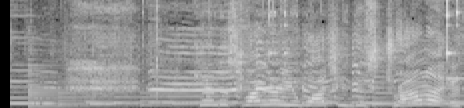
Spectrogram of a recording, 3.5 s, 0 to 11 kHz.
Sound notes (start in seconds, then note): 0.1 gentle piano music; 0.2 crying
